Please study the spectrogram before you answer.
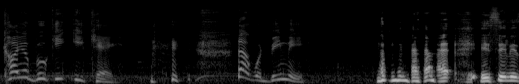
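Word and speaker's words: Kayabuki Ikkei: By Kawabunga Iki. Yomiya, this is a Kawabunga really Iki. strange name. ठीक बोल रही है, अजीब नाम है. Who's this Kawabunga? It's pronounced Kayabuki Ike.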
